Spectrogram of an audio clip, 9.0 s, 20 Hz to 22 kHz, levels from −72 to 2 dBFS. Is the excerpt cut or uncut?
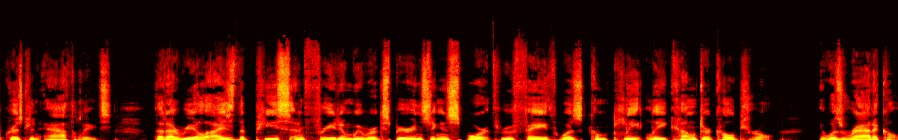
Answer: uncut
